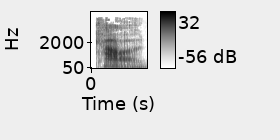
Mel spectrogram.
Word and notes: coward: anglais

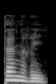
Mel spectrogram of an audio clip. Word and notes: tannerie: francais

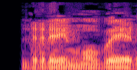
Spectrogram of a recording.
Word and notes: remover: espagnol

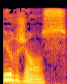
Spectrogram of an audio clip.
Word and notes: urgence: francais

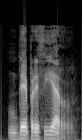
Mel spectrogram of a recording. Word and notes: depreciar: espagnol

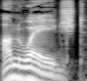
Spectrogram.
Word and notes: unwaged: anglais

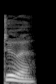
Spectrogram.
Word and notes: doer: anglais

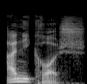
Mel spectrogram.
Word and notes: anicroche: francais

